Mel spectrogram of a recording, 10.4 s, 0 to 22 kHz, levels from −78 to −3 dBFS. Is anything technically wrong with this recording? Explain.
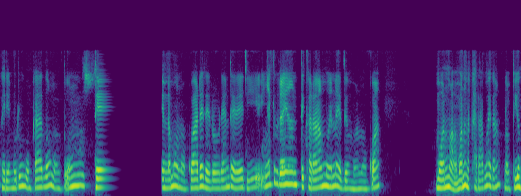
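Yes. There are two faults.

From 1.98 to 3.26 s there is a call audio freeze. The sound stops moving forward. The last moment carries on as a fading buzz, then drops into silence for about 0.86 s. This is likely packets stalling in transit, so the jitter buffer ran dry and the receiver filled the wait. When playback resumes, it picks up where it left off. Nothing is lost, but everything after arrives 1.26 s later.

From 8.96 to 10.42 s there is a jitter buffer speed-up. The audio plays at 144% speed with its pitch unchanged, so the speech sounds rushed. The buffer had built up too much delay. To catch up, the receiver cut many tiny slices, each a pitch period or so long. In total it removed around 0.7 s. Throughout, the G.722 call coding leaves nothing above 8 kHz.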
